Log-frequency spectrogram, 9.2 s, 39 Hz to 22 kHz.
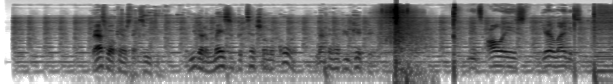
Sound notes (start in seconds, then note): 5.8 shplooom!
